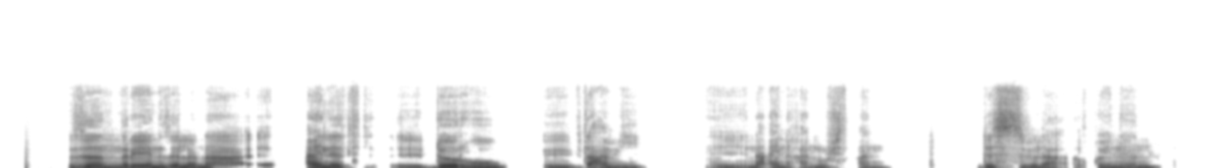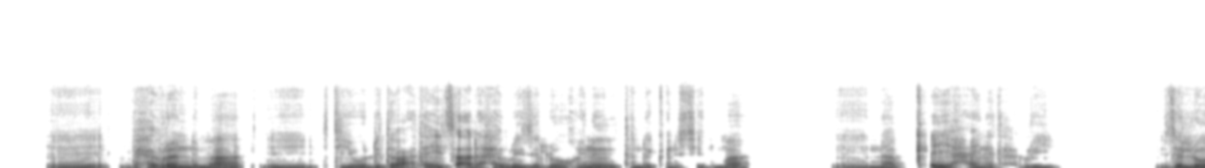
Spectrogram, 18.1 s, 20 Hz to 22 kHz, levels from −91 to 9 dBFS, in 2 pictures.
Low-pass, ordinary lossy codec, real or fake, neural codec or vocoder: 10.8 kHz; Opus, 64 kbps; real; none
